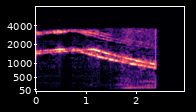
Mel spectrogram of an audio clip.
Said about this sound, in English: There go some of the brothers right there. You hear a siren, just remember somebody's life is about to be saved. So whenever you hear that or see that, keep that in mind.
